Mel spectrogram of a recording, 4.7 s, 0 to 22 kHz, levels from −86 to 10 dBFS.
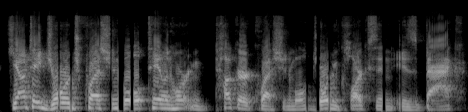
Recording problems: distortion; slight; 10 dB below the speech
choppy; very; 7% of the speech affected

